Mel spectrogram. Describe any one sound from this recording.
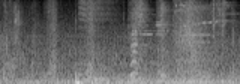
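A blade swooshes through the air.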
